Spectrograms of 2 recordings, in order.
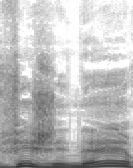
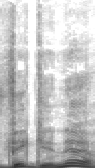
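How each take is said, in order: First: The name is pronounced the French way. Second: The name is pronounced the German way.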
